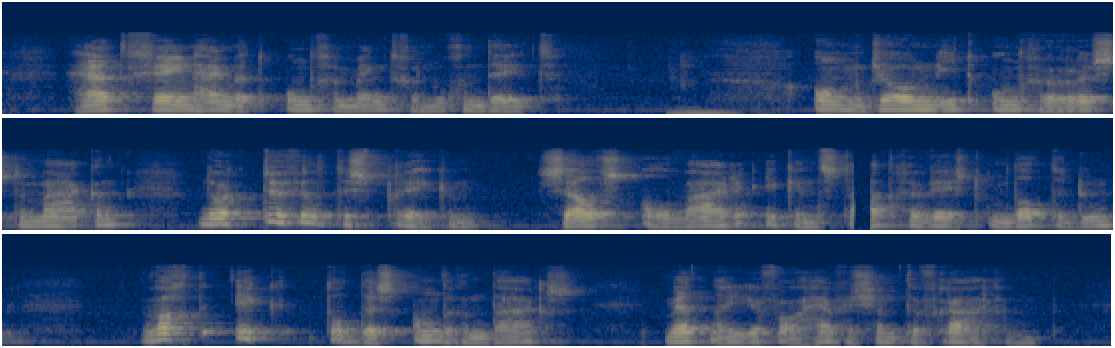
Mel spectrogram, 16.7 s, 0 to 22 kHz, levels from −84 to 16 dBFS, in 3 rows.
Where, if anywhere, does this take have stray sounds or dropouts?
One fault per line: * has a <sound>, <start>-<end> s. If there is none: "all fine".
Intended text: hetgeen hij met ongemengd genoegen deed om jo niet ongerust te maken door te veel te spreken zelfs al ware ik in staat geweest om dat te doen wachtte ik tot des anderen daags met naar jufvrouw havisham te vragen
* has a dropout, 9.8-9.9 s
